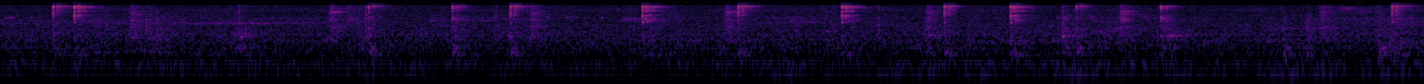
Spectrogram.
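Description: Near silence with about a dozen faint, sharp computer mouse clicks at irregular intervals.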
